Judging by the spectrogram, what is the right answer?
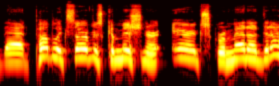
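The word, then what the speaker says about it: Skrmetta: So, the Hayrod's reporting um that public service commissioner Eric Scrammeta, did I say his name right?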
